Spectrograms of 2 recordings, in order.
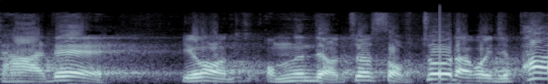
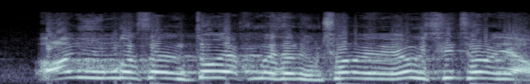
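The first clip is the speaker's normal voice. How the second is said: mock furious voice, high and angry; 9 semitones higher than usual. Retelling a customer's complaint about the price: imitating an angry customer. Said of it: "갑자기 화를 막 내시는 거예요".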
